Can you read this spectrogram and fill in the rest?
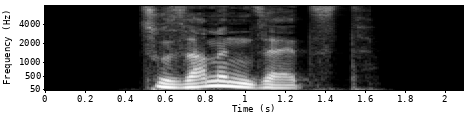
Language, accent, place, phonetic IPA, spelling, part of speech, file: German, Germany, Berlin, [t͡suˈzamənˌzɛt͡st], zusammensetzt, verb, De-zusammensetzt.ogg
- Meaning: past participle of zusammensetzen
